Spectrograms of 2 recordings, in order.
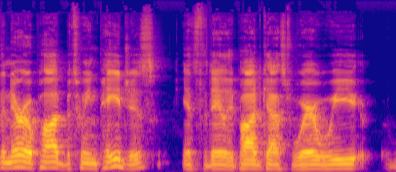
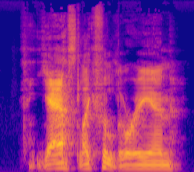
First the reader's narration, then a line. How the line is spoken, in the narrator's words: Bast said testily, thrown off his stride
